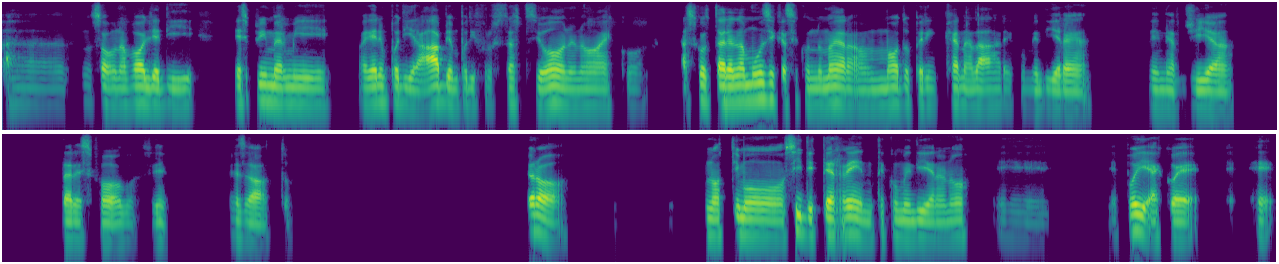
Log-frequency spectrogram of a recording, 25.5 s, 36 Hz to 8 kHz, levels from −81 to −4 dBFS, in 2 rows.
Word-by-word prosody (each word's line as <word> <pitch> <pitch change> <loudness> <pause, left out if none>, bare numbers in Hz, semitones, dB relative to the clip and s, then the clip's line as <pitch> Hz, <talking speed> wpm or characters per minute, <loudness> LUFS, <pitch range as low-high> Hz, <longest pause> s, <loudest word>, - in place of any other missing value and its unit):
uhm, 105 -1 -14
non 120 - -24
so 110 - 0
una 105 0 -2
voglia 110 -1 +3
di 105 -1 -7 0.4
esprimermi 110 -3 -2 0.3
magari 115 +1 +2
un 115 - -8
po' 115 - -1
di 110 -1 -4
rabbia, 110 +4 +6
un 100 - -9
po' 105 - -9
di 105 - -7
frustrazione, 110 0 -1
no, 105 0 -2
ecco 100 0 -10 0.3
ascoltare 115 -1 +4
la 120 0 +5
musica 130 0 +1
secondo 105 -1 -5
me 115 +1 +3
era 105 -2 +2
un 100 +1 -6
modo 110 0 0
per 105 +1 -4
incanalare, 105 -1 -3
come 100 -2 -11
dire, 95 -2 -1 0.5
l'energia 100 -2 -2 1.0
Dare 100 -1 +1
sfogo, 95 0 -2
sì, 95 - -16 0.7
esatto. 95 -5 -4 2.3
Però - - +4 1.4
Un 115 -1 +1
ottimo 110 -2 +2
sì, 100 +5 +2
deterrente 115 -2 +2
come 105 -1 -3
dire, 100 -1 -1
no. 105 +1 -4 0.2
Ehm, 100 -2 -22 0.6
e - - -22
poi 135 -1 +4
ecco - - 0
è - - +4 0.5
è 470 0 -8
105 Hz, 115 wpm, -22 LUFS, 100-110 Hz, 2.3 s, rabbia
